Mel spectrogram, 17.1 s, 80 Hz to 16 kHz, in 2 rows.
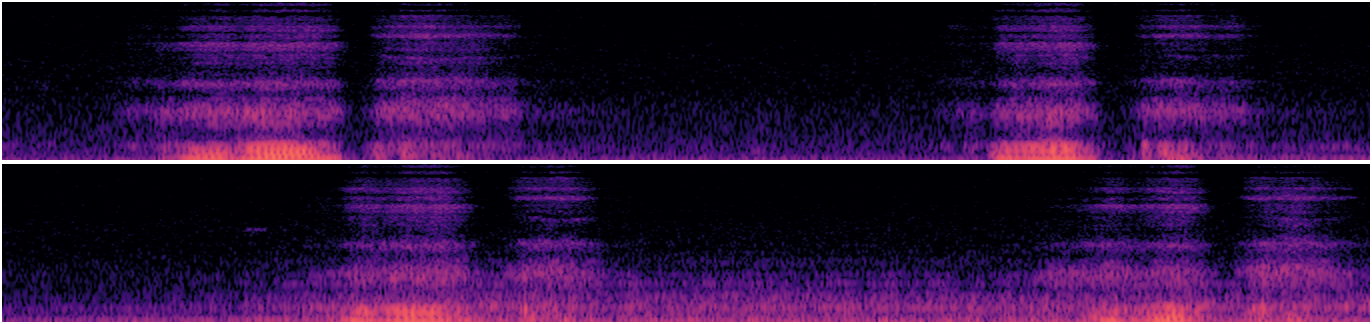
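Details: Real-time recording of a person asleep: four rattling snores on the in-breath, about 13 breaths a minute, with quiet pauses between in a still room; snoring.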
